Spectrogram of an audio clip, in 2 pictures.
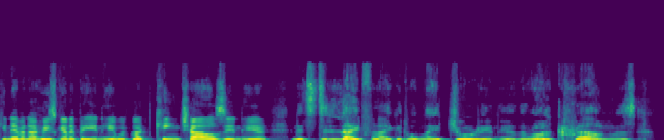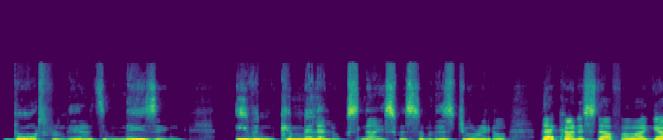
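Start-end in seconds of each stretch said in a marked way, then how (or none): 0.0-11.5 fast, jokey shopfront patter; cheeky sales banter with royal name-drops; spruiker's pitch. Shown as a demonstration. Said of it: "give us a little bit of a sample".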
